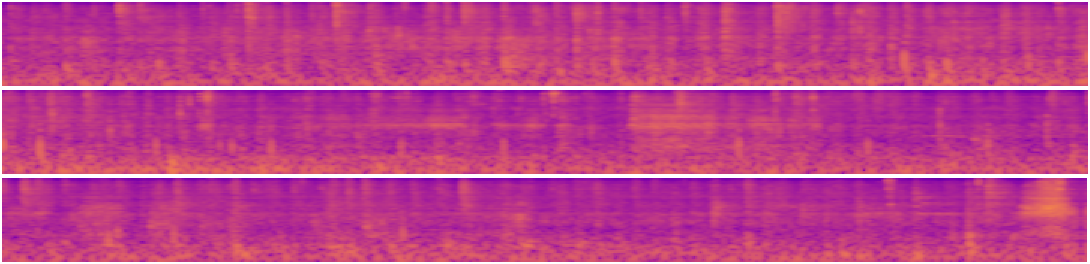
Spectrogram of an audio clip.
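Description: A horse being lunged in training makes steady, rhythmic hoofbeats that continue the whole time at a moderate distance, with faint background noise and occasional soft voice sounds.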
